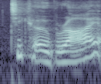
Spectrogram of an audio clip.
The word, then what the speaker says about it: Tycho Brahe: very bright very impressive and the well-known astronomer Tycho Brahe I believe is the way you pronounce that he he compared his observations and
